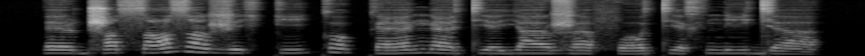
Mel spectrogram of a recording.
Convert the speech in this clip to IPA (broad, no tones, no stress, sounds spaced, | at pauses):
ɛ ɖ͡ʐ i sˤ i zˤ e ʐ i x k i k ɔ k æ ŋ æ tʲ æ j a ʐ a f ɔ tʲ a x n i dʲ a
